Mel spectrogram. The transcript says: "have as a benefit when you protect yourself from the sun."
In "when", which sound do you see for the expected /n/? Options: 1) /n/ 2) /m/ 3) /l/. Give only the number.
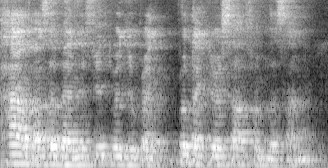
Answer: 3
